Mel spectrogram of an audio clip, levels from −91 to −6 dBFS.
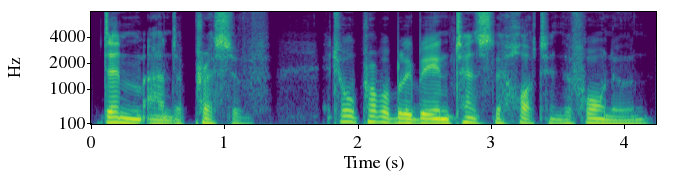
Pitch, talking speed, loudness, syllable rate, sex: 105 Hz, 170 wpm, -20 LUFS, 6.0 syllables/s, male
